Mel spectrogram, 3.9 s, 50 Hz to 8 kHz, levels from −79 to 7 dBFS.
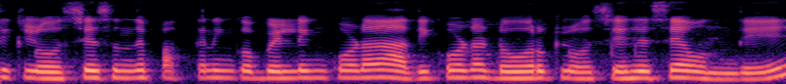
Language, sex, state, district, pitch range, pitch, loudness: Telugu, female, Andhra Pradesh, Sri Satya Sai, 190-210 Hz, 200 Hz, -16 LUFS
